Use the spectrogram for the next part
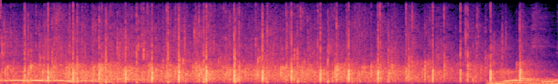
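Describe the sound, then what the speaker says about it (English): Audience applause at a game developers' rant and rave night in Toronto, a dense run of clapping from a sizeable crowd that carries on for several seconds before tapering, with faint voices near the end. "Applaud now."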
